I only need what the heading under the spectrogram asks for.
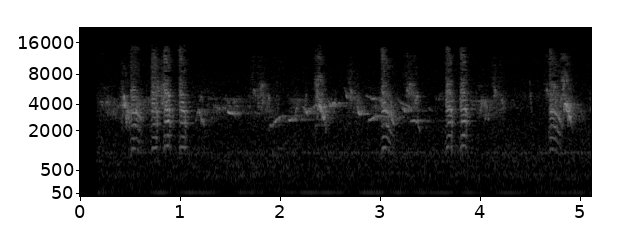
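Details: Eurasian tree sparrow chick at a nest box on a terrace, begging while being fed, giving bursts of high, rapid chirps and buzzy squeaks in quick succession over a soft background hiss.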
